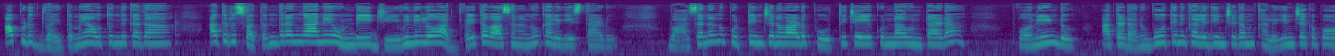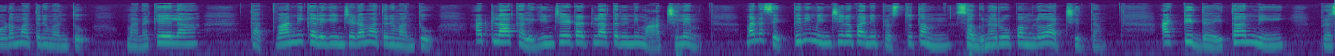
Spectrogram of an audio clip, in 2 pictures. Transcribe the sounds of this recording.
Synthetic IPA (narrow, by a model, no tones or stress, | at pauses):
ɐpːuɽud̪ʋɐjt̪ɐme̞ːɐwut̪und̪ikɐd̪aː | ɐt̪ɐɽusʋɐt̪ɐnt̪ɾɐŋɡaːne̞ːuɳɖid͡ʒiːʋinilo̞ːɐd̪ʋɐjt̪ɐʋaːsɐnɐnukɐliɡist̪aːɽu | ʋaːsɐnɐnupuʈːiɲt͡ʃinɐʋaːɽupuːɾt̪it͡ʃɛːjɐkuɳɖaːuɳʈaːɽaː | poːneːɳɖu | ɐt̪ɐɽɐnubʱuːt̪inikɐliɡiɲt͡ʃɐɽɐmkɐliɡiɲt͡ʃɐkɐpɔːʋɐɽɐmɐt̪ɐniʋɐnt̪u | mɐnɐkɛːlaː | t̪ɐt̪ʋaːnːikɐliɡiɲt͡ʃɐɽɐmɐt̪ɐniʋɐnt̪u | ɐʈlaːkɐliɡiɲt͡ʃeːʈɐʈluɐt̪ɐninimaːɾt͡ʃɐle̞ːmː | ɐnɐʃɐk̚t̪inimiɲt͡ʃinɐpɐnipɾɐst̪ut̪ɐmsɐɡunɐɾuːpɐmlo̞ːɐɾt͡ʃid̪ːaːm | ɐʈːid̪ɐjt̪aːnːi | pɾɐ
